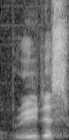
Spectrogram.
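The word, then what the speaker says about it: Bryde's: It's called a Brutus Whale. It's spelled Bride's Whale.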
